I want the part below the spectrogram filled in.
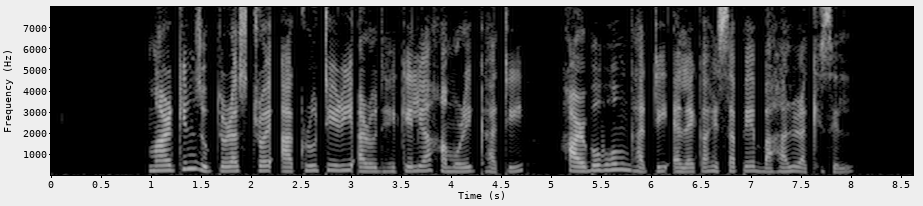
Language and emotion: Assamese, neutral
